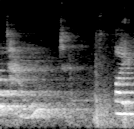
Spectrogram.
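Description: Speech over a stage PA in a large hall, with drawn-out, lilting words; it dips briefly about a second and a half in, then the voice comes back loudly.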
